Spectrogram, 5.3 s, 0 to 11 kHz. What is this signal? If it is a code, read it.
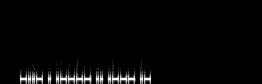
Morse code, heard as a keyed tone, about 30 wpm, 700 Hz. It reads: XE1IJA
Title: DXCC-100 Call Signs - 6 Characters - Repeated 2x - 30wpm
